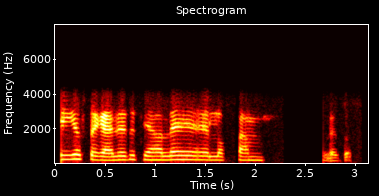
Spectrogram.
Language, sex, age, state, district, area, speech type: Assamese, female, 30-45, Assam, Jorhat, urban, conversation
